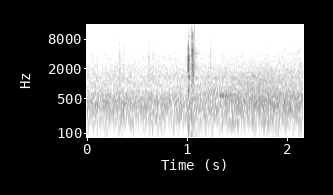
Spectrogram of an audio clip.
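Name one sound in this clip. A short menu chime sounds as a page turns.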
